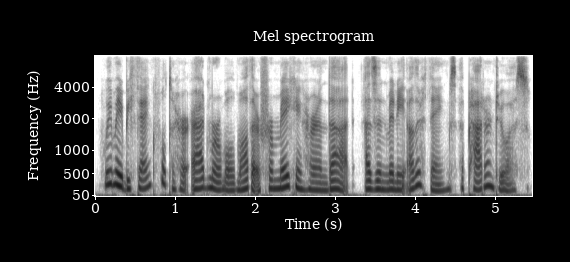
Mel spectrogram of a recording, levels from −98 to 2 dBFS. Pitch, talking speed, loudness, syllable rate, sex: 185 Hz, 240 wpm, -19 LUFS, 6.1 syllables/s, female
